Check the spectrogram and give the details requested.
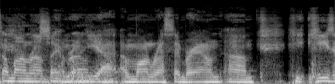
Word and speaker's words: Amon-Ra St. Brown: And it's awesome when, was it Amon St. Brown? Is that how it's said? Amon-Ra St. Brown.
